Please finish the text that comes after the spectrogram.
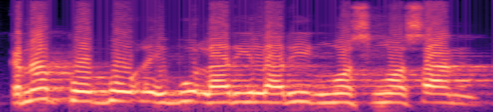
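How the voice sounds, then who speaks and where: A man's voice: extremely high pitch, little pitch movement, normal speed, big-room sound, voice pushed up. A man voicing a blunt, mocking village shopkeeper. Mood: curious.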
